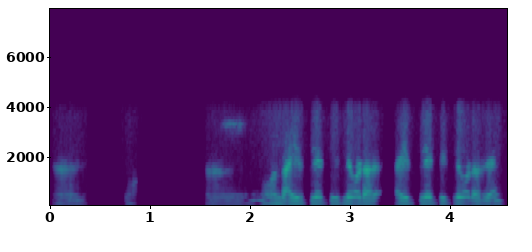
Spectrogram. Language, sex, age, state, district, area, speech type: Kannada, male, 60+, Karnataka, Koppal, rural, conversation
